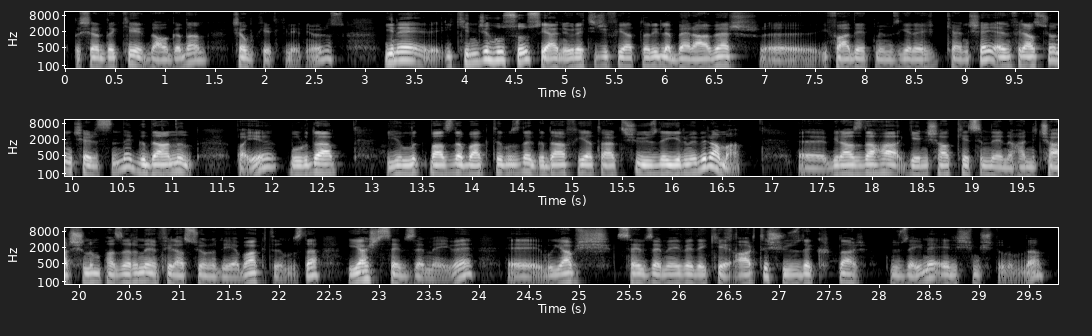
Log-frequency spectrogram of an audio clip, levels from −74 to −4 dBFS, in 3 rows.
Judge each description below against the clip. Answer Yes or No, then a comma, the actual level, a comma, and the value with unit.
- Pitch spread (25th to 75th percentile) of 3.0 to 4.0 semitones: Yes, average, 3.5 semitones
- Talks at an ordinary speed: Yes, average, 110 wpm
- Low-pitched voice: Yes, low, 105 Hz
